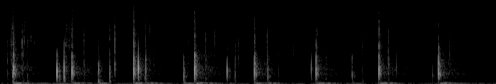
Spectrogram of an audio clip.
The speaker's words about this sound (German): Das Nachmachen von Schritten ist eines der Hauptgeschäfte von uns Geräuschemachern. Und wir müssen in den verschiedenen Filmen alle Arten von Schrittgeräuschen nachmachen.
